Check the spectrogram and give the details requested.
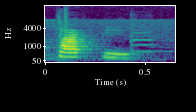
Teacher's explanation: bunyi frikatif atau geseran apikodental atau laminoalveolar tak bersuara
